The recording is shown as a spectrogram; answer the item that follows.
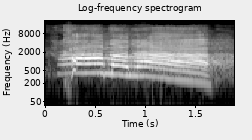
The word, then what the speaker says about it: Kamala: First, you say comma like a comma sentence. Then you say la like la. Put it together and it's one, two, three, comma.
